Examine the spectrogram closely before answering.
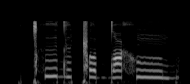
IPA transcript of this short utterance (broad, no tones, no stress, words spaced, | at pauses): ǀʰɨdɨǁobdˤɐ xũb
